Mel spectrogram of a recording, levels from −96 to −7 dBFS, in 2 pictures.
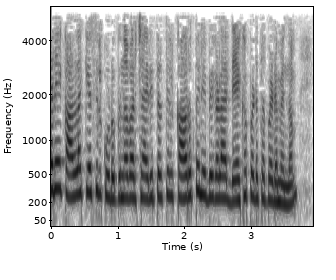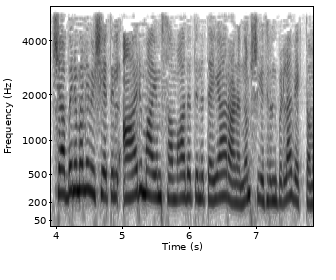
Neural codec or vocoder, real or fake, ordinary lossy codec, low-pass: none; real; none; 5.4 kHz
